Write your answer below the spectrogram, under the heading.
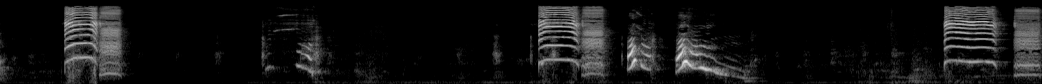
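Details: Siberian husky howling, its voice called singing: three bursts of harmonic, wavering howl-yelps with arched pitch, each under a second, separated by shorter squeaky whines, in a quiet indoor setting.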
